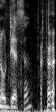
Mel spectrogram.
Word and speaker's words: Odessa: You know, what's in Odessa?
